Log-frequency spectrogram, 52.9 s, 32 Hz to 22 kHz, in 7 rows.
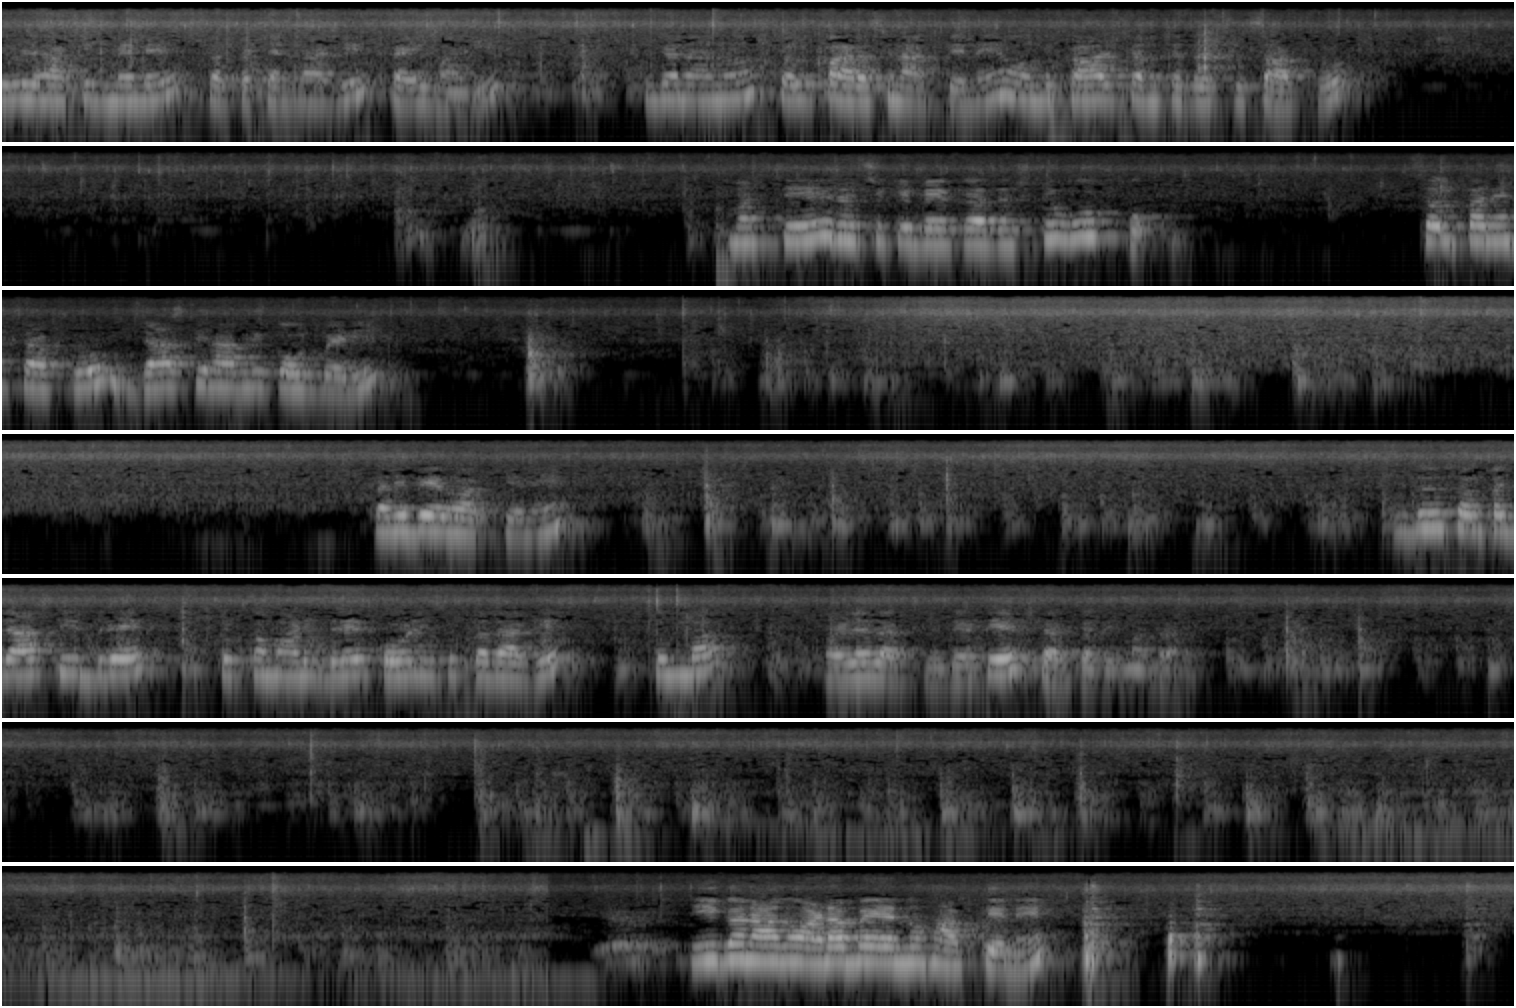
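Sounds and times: onions sizzling in oil: 0:00.0 - 0:52.9
wooden spatula scraping a pan: 0:18.9 - 0:22.4, 0:25.7 - 0:34.9, 0:35.8 - 0:48.1.

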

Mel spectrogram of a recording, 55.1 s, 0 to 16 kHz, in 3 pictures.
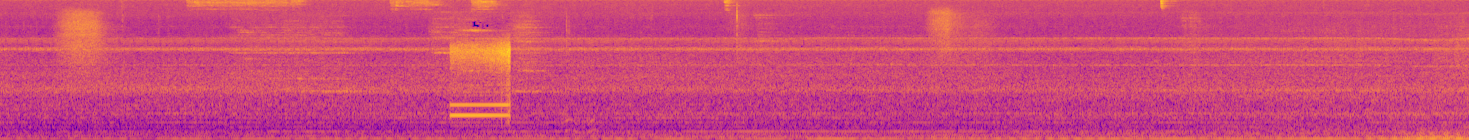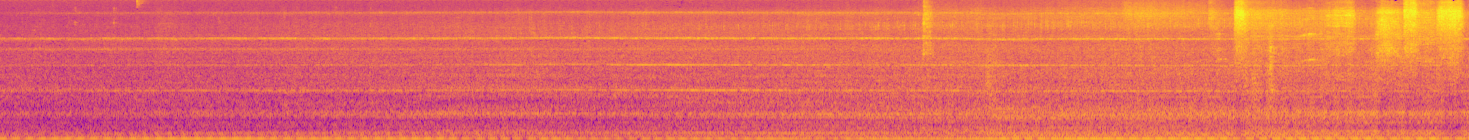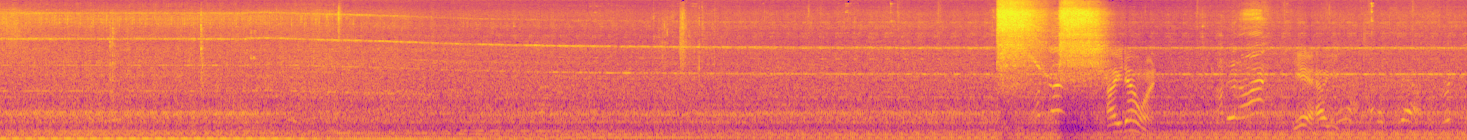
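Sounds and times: diesel locomotive rumble: 0:05.1 - 0:55.0
high-pitched whine: 0:05.6 - 0:06.5
hiss bursts: 0:33.7 - 0:36.8, 0:49.2 - 0:50.6.

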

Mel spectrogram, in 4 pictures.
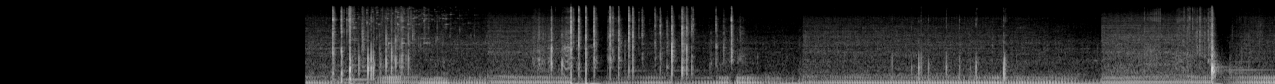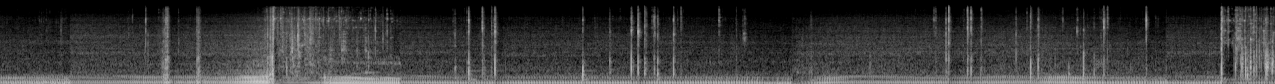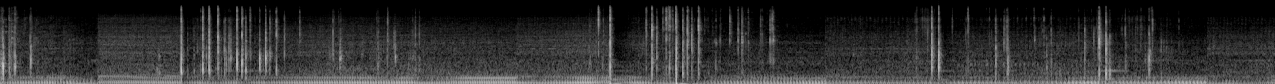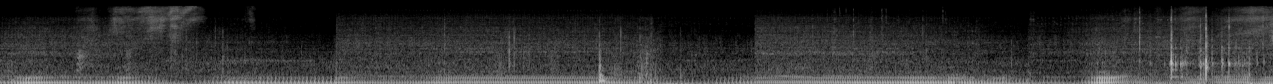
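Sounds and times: low engine hum: 0:03.1 - 0:50.9
tyre crushing plastic toys: 0:03.3 - 0:04.6, 0:05.4 - 0:07.4, 0:15.4 - 0:17.8, 0:25.0 - 0:25.9, 0:27.3 - 0:29.8, 0:31.5 - 0:33.3, 0:34.6 - 0:37.2.

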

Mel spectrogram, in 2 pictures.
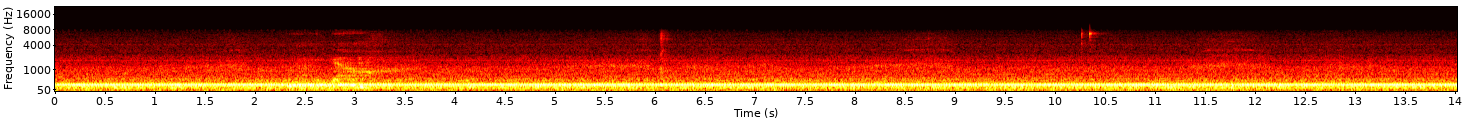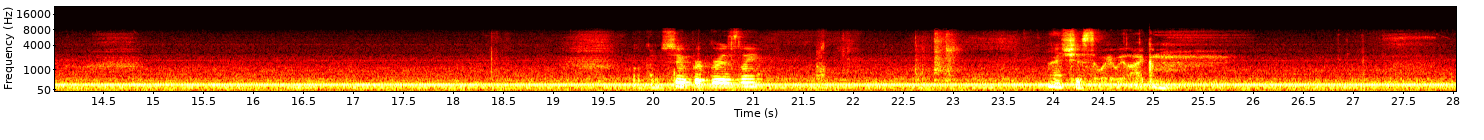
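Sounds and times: steady machine hum: 0:00.0 - 0:28.0
faint click: 0:10.2 - 0:10.5.

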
